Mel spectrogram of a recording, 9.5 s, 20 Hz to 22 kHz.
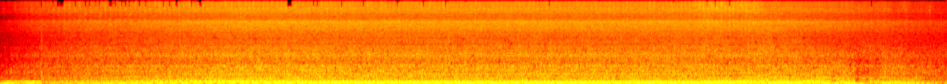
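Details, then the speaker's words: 1972 Ford F750 "Super Pickup" V8 after distributor reset and tightened, 15° initial timing plus 15° mechanical (about 30° total): starts readily, steady even low rumble with no misses or knocks; normal idle. "oh naturally what do you know cool deal we'll take it has a pretty good idle note at this"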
